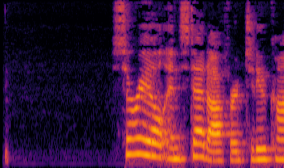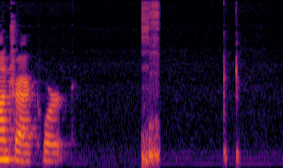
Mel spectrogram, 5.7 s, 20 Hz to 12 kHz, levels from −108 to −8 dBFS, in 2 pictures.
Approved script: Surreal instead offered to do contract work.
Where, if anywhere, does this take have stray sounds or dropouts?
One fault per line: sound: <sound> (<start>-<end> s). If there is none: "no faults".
sound: laugh (4.3-4.4 s)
